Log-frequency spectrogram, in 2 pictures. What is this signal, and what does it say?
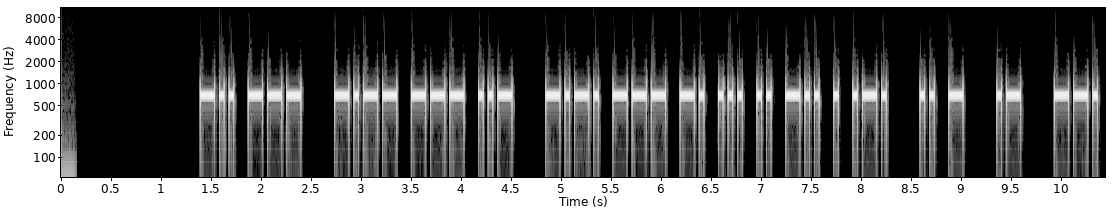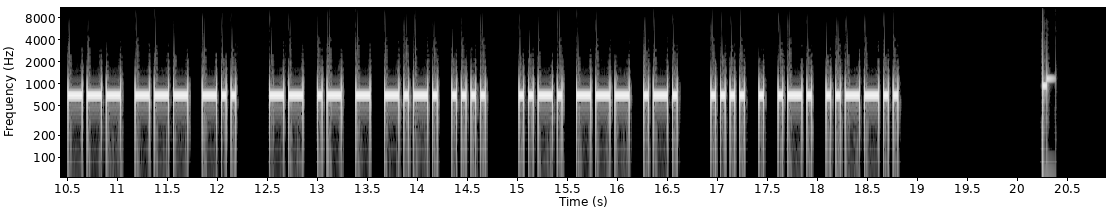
Morse code, heard as a keyed tone, about 25 wpm, 700 Hz. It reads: DO YOU CONSIDER IT A GOOD MATCH FOR HER?
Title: Sentences from Top 1600 Words 25wpm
